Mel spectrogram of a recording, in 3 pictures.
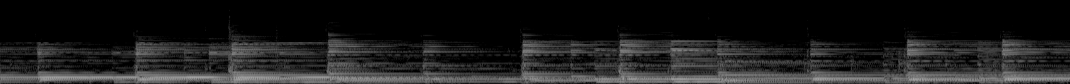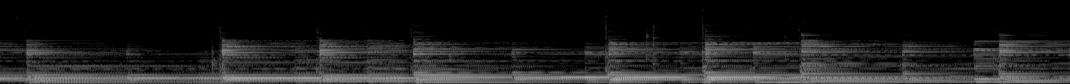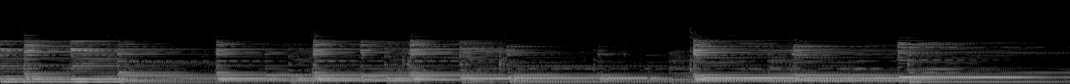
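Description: Digital keyboard with a piano sound, played with both hands: low bass notes under sustained right-hand chords, the chord changing every couple of seconds. It is an R&B progression cycling A major, B minor, F-sharp minor and D major.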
